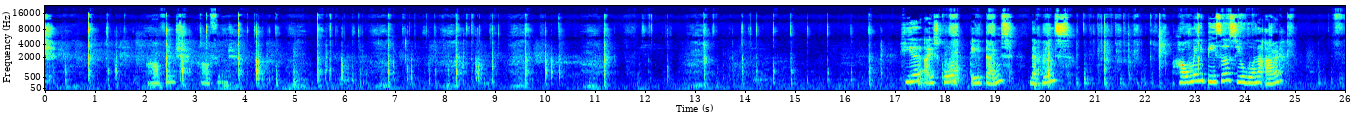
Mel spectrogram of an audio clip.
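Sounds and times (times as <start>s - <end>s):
paper and scoring tool tapping: 0.3s - 16.8s.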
